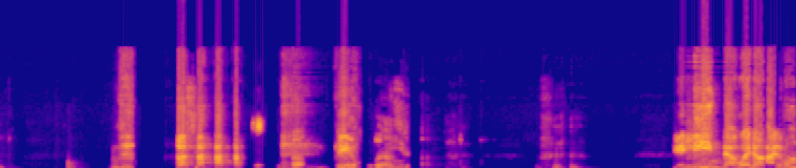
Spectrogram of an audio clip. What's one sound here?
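A woman laughs through an online call.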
